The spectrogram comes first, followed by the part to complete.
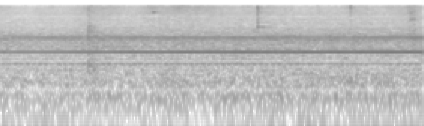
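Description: Steady electrical hum with a few thin, high, steady whining tones and a couple of faint ticks. No welding arc is heard yet.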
